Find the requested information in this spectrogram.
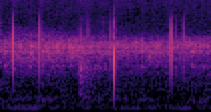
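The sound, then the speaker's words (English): A steady patter of rain falling, with scattered drops tapping sharply on a surface over a soft, continuous hiss. No one speaks. “We don't stand out in the rain for fun, mister.”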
